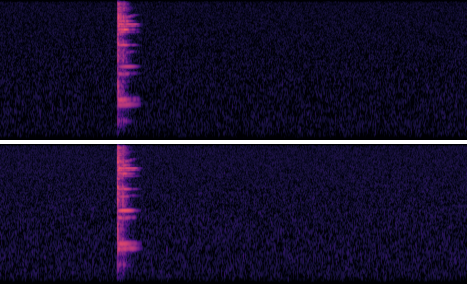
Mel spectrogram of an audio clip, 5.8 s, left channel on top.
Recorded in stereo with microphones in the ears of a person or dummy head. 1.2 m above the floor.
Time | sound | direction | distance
1.5 | a clink | 25° right (ahead or behind) | 0.6 m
